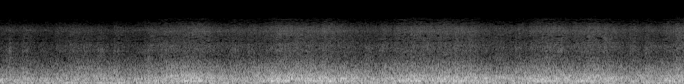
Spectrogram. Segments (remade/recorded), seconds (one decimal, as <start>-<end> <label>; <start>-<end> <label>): 0.0-6.8 recorded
